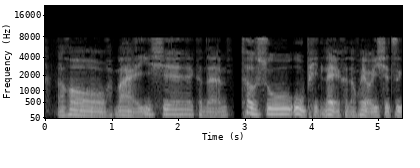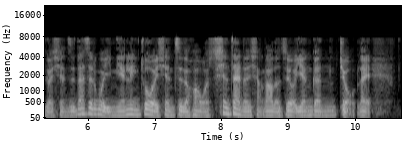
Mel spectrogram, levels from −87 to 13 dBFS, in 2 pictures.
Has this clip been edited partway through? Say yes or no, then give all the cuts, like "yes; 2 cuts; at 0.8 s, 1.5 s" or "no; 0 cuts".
yes; 1 cut; at 2.8 s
